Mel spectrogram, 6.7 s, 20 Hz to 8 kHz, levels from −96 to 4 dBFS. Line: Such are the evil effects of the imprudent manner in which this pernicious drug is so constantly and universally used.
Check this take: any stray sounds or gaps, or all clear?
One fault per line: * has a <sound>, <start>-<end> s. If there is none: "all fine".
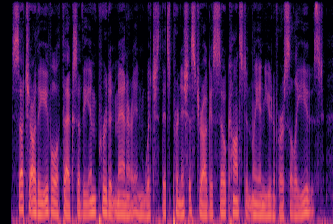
* has a dropout, 3.3-3.3 s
